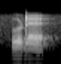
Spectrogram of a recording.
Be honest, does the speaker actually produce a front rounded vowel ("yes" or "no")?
no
